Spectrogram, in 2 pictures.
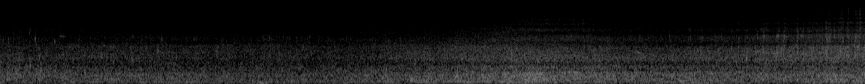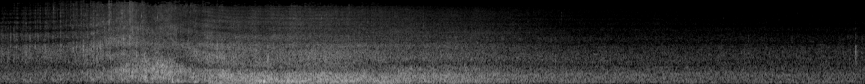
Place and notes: Ars-en-Ré, France - Waves wheeling
On a pier, it's a strong high tide. Big waves are rolling and wheeling along the jetty.
20 May 2018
